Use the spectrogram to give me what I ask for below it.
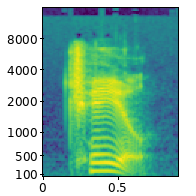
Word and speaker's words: Chayil: and then we've been saying uh, we've been saying Chayil Garnett. That is not the correct way to say it. Yeah, Chayil. Interesting. One syllable.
